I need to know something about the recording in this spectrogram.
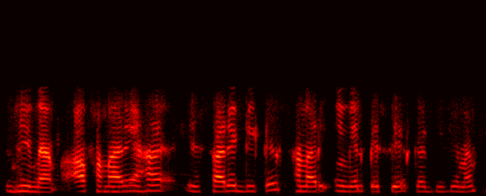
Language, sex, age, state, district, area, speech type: Hindi, male, 30-45, Uttar Pradesh, Sonbhadra, rural, conversation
